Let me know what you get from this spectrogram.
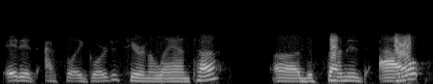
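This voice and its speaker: A woman's voice: low voice, normal speed, no room sound. A middle-aged woman hosting a live talk radio show, chatting casually with a slightly nasal voice and lots of fillers and restarts. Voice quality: nasally from pollen. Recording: tinny phone-like line.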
